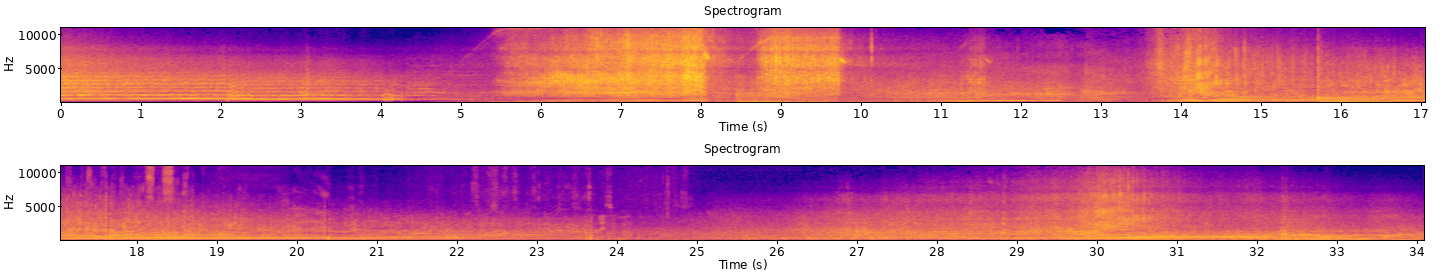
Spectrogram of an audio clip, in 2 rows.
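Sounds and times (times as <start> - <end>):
car engine accelerating: 0.0 - 34.0
loud rushing noise: 5.1 - 10.6.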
